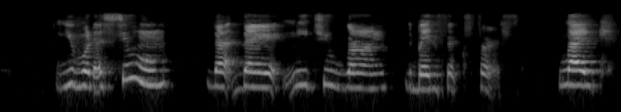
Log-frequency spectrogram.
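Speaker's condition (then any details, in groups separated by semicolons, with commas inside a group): Cerebral palsy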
